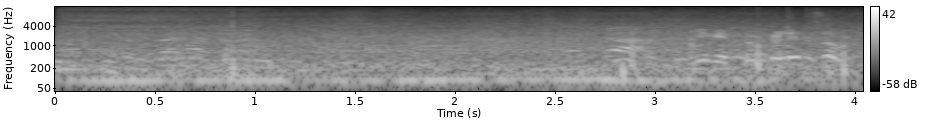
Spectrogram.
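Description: Players' shouts and calls across an outdoor mini-football pitch over a steady low rumble, with a couple of sharp knocks in the last second or so.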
